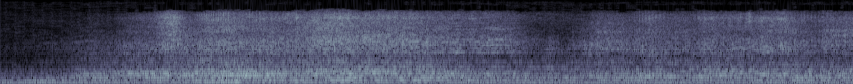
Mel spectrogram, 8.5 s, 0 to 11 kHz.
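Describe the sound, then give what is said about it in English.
Race cars roar through the final lap of an auto race, their engines blending into a loud, steady, continuous drone that swells and eases slightly without a break. “Verano and Medrano racing 1 and 2. We've seen this battle over and over again for the past several years. Here's the white flag, one lap to go.”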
